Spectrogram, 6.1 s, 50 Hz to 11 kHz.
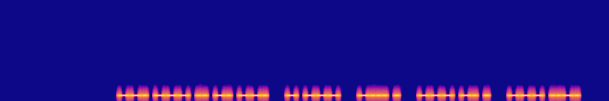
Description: Morse code, heard as a keyed tone, about 40 wpm, 700 Hz. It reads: GOING TO BE ONE OF
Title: Sets of 5 Words Encore2 40wpm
